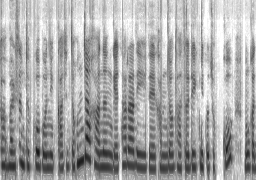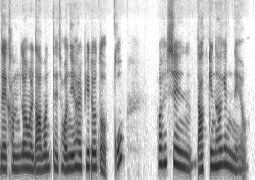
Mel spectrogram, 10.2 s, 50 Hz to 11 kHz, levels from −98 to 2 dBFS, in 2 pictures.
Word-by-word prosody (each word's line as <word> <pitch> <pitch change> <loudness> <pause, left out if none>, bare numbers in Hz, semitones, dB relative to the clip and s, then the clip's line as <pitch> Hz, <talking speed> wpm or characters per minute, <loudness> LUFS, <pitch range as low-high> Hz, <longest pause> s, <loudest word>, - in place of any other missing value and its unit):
아 245 -1 -1
말씀 230 +4 +1
듣고 230 -1 +3
보니까 205 -2 -1
진짜 220 0 -4
혼자 320 +7 +6
가는 220 -5 +1
게 190 -1 0
차라리 235 -5 0
내 195 -1 -1
감정 205 +1 -3
다스리기도 215 +1 -2
좋고 255 - -1 0.2
뭔가 210 -1 +1
내 190 -1 +2
감정을 200 0 -1
남한테 200 +4 0
전이할 200 +2 0
필요도 220 -1 0
없고 360 +1 -3 0.7
훨씬 255 -6 +1
낫긴 195 +5 +1
하겠네요. 225 -6 -1
215 Hz, 310 characters per minute, -21 LUFS, 200-235 Hz, 0.7 s, 혼자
